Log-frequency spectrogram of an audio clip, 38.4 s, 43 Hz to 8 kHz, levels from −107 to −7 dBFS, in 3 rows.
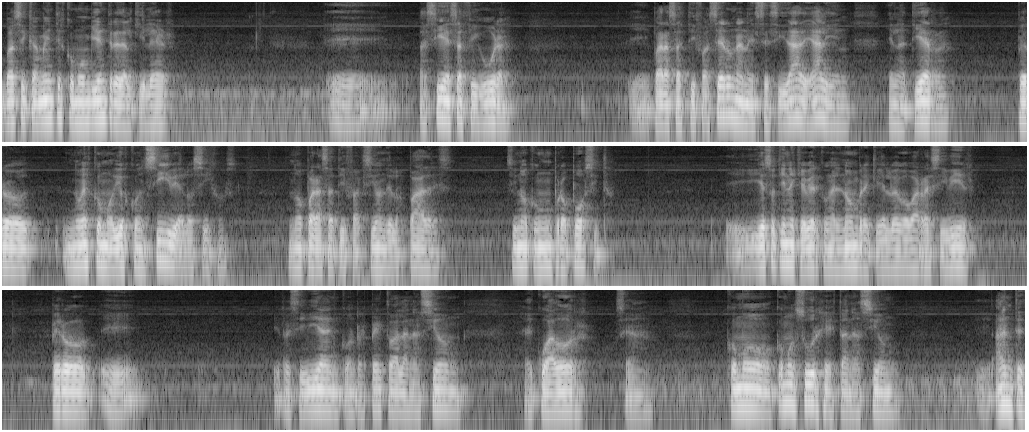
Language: Spanish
